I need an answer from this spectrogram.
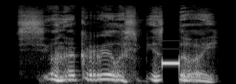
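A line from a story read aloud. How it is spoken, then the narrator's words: Groaning. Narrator (Russian): простонал он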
